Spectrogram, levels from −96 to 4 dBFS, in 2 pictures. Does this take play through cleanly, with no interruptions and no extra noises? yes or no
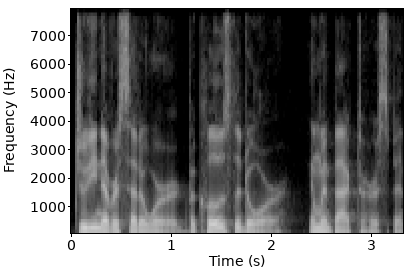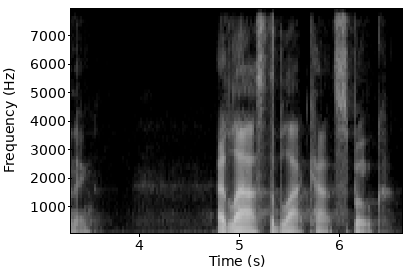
yes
